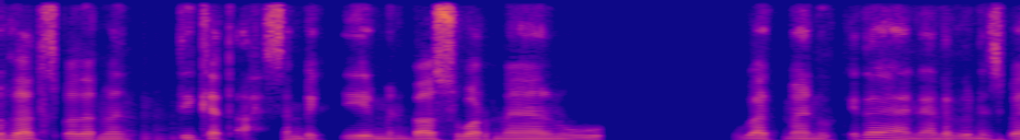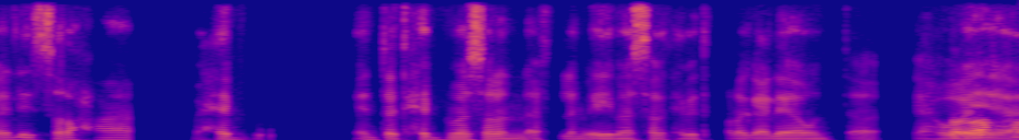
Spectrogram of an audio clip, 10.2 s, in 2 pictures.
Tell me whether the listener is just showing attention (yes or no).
no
